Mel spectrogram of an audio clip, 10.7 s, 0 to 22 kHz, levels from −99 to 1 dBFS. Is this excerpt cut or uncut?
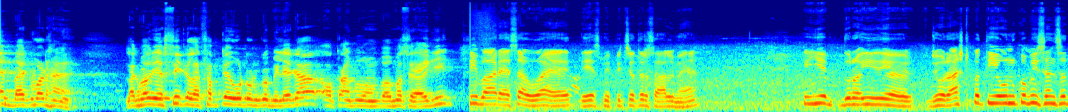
cut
